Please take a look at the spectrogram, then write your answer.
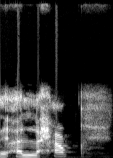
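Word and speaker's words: الحق: They are the letters of lam al-qamariyya, and whenever they comes immediately after lam ta'arif, the sound of that lam should be clearly pronounced.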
